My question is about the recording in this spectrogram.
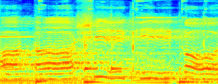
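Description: A woman singing a Bengali song with a wavering voice, over instrumental accompaniment and a steady low drum beat.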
